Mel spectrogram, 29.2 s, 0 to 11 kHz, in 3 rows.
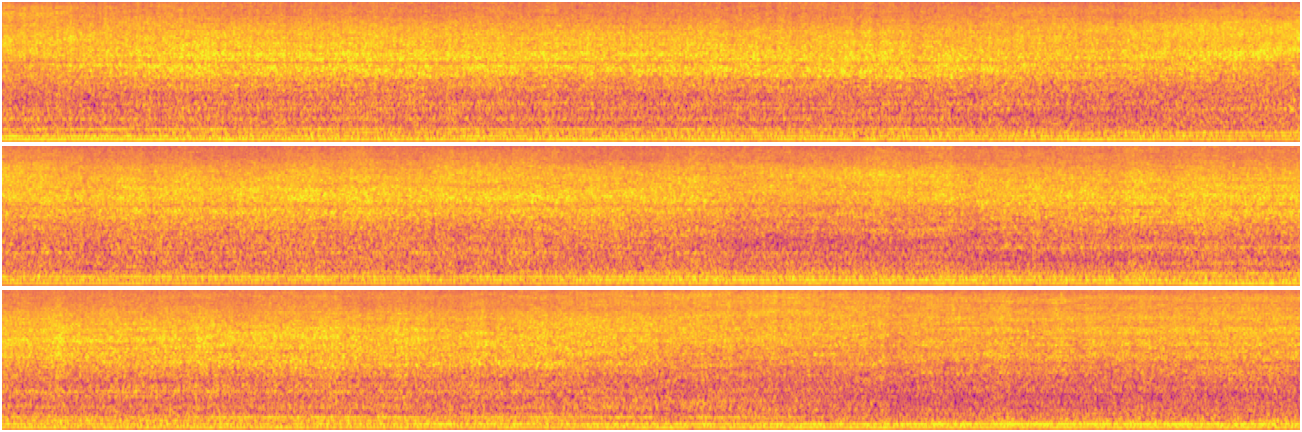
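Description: Piper PA-28 light aircraft's piston engine and propeller running steadily in level flight, heard from inside the cabin as an even, unchanging drone.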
